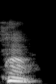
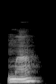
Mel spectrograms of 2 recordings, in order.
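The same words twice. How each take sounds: First: The pitch falls sharply from high to low. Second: The pitch rises from middle to high. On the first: "Nada keempat itu nada jatuh" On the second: "nada kedua, nada naik"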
